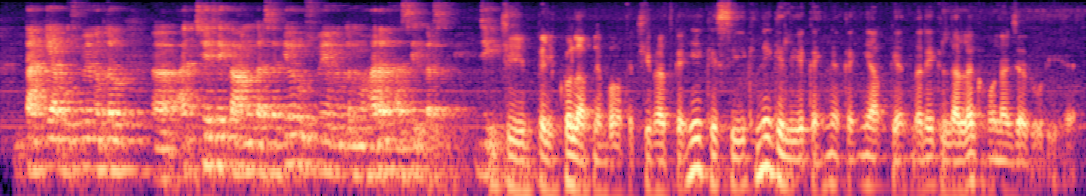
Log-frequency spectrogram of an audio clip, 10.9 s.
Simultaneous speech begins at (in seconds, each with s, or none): none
